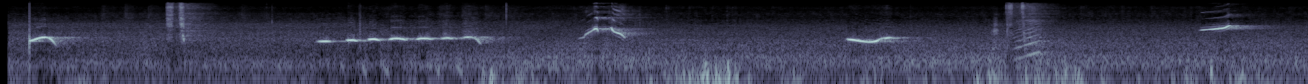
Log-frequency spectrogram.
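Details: Pet rose-ringed parakeet (green ringneck) talking. Short tonal phrases: a quick rising-falling note, a wavering run of even notes, a sharp upward squeak, a dipping note and a final high whistle, separated by quiet pauses over steady hiss.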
